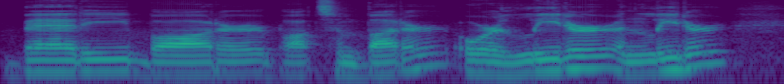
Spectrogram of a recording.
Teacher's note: for many people they experience it more as a t or a d between two vowels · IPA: ɾ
